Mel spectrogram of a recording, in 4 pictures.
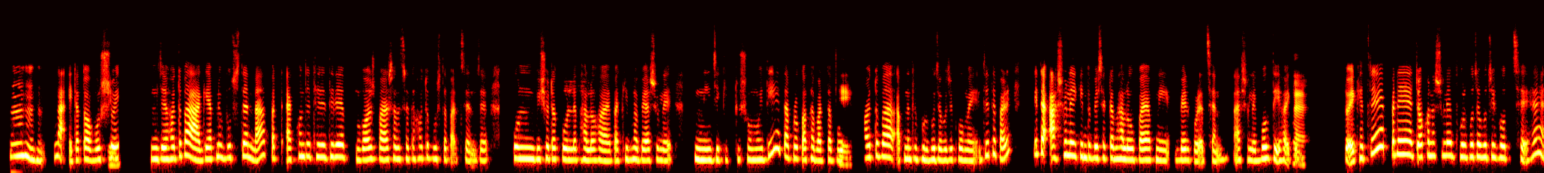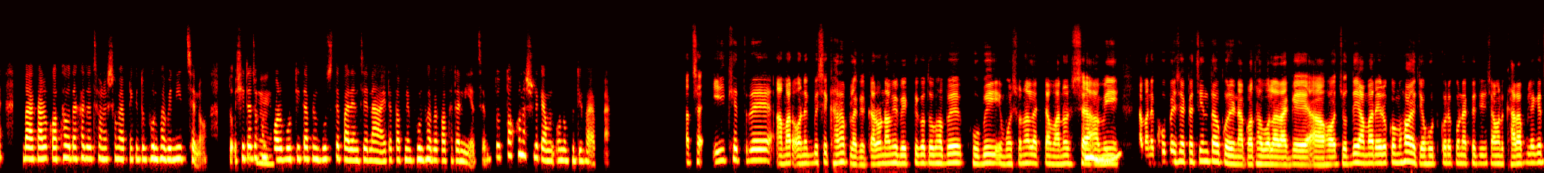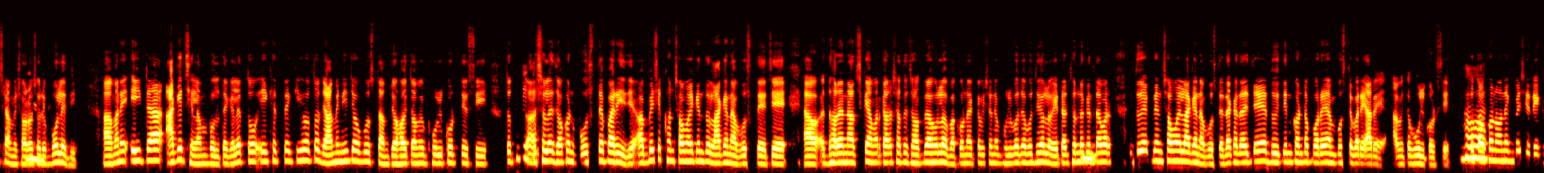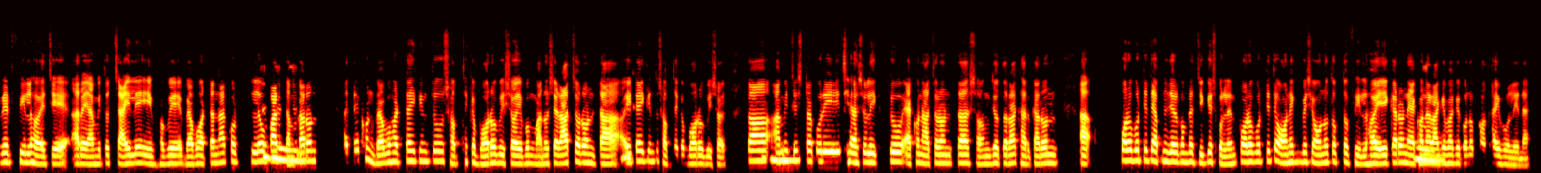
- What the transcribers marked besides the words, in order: horn; scoff; laughing while speaking: "ও আ"; in English: "regret"; "করলেও" said as "করতলেও"; scoff
- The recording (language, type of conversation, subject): Bengali, podcast, ভুল বোঝাবুঝি হলে আপনি প্রথমে কী করেন?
